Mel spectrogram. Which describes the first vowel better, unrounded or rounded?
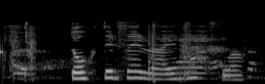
rounded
